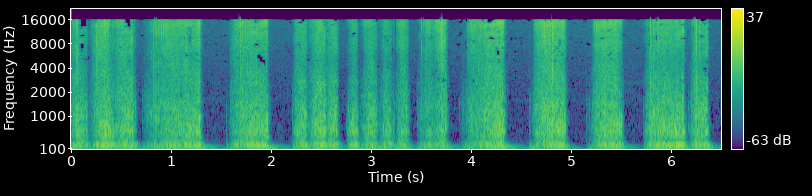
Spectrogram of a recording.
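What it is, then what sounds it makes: Foam microphone windscreen being scratched. Long pointed nails scratch and claw fast at the sides of a red foam windscreen covering a microphone. Nine rough, bristly bursts of scratching sound close up, each broad and crackly with a low steady hum underneath. The bursts are separated by brief near-silent gaps.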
